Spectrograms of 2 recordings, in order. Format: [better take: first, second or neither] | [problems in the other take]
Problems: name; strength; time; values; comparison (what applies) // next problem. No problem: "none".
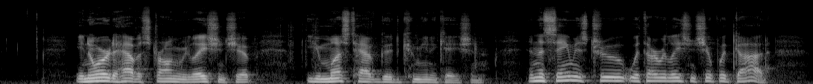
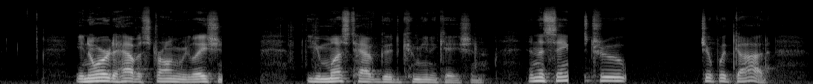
first | audio cutting out; at 2 s, at 5.5 s and at 6.5 s for 1 s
